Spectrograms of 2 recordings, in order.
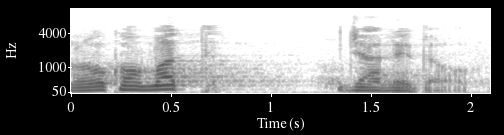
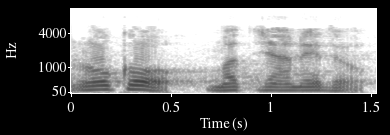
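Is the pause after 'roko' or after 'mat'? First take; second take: after mat; after roko. First: The pause comes right after mat. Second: The pause comes right after roko.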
